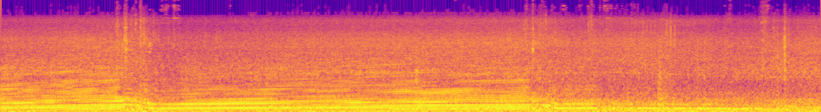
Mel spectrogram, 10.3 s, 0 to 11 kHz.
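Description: A 2008 Acura TL Type S's 3.5-litre J35 V6 with a quiet aftermarket full exhaust, heard from inside the cabin, pulling hard under acceleration. The engine note climbs, drops sharply at an upshift about two seconds in, and climbs again. It drops once more near seven seconds in and then holds steadier.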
